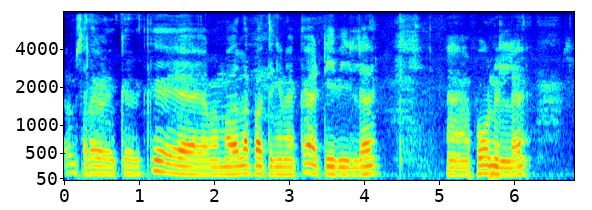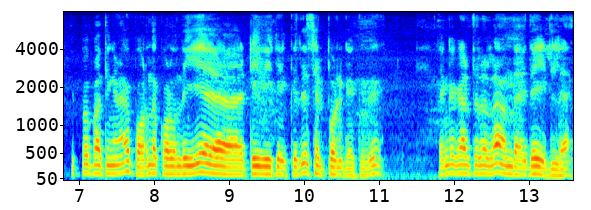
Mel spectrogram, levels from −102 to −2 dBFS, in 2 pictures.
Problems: background sounds at intervals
